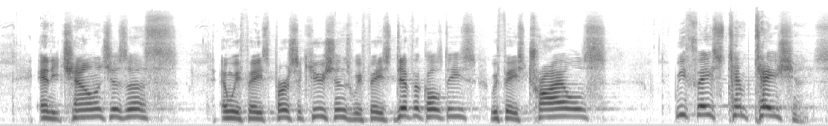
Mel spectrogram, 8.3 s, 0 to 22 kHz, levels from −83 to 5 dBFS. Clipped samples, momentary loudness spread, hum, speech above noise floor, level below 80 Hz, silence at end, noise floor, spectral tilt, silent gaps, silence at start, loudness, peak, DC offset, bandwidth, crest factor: under 0.1%; 11 LU; none; 33 dB; -84 dBFS; 0 s; -60 dBFS; -3 dB/octave; none; 0.1 s; -26 LUFS; -6 dBFS; under 0.1%; 17 kHz; 22 dB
